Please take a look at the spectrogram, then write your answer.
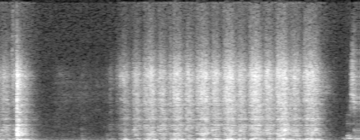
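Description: Brussels sprouts being shredded with a knife on a board: close, rhythmic rasping cuts in a steady run after a brief single stroke, no voices.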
